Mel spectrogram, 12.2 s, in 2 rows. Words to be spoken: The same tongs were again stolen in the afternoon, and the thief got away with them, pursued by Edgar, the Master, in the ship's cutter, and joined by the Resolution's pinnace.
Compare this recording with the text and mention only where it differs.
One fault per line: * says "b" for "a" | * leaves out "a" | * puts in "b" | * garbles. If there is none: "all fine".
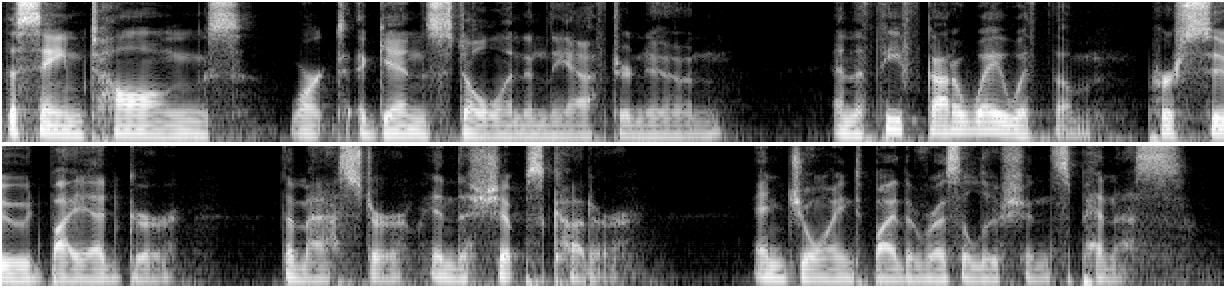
* says "weren't" for "were"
